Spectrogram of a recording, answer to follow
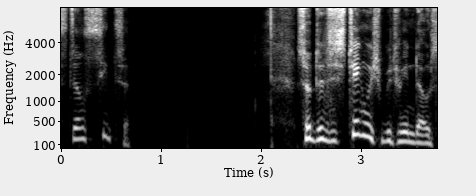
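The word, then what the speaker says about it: Sijtze: And we still have a remnant of that sound today in the Dutch boy's name Sietse, which is S-I-J thing, T-Z-E, Sietse.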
